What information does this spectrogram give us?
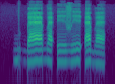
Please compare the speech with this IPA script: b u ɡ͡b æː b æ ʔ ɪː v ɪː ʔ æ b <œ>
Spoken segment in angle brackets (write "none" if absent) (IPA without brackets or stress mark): æ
